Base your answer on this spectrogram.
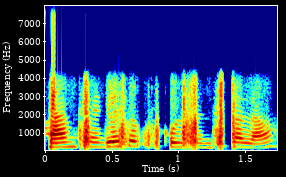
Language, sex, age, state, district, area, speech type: Tamil, female, 30-45, Tamil Nadu, Cuddalore, rural, conversation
